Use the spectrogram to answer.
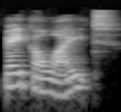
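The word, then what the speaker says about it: Bakelite: for a short time okay um it's actually pronounced balite okay and it was this um material that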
